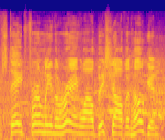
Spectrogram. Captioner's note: crowd cheering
